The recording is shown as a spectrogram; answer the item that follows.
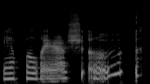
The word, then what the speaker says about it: Appalachia: I hear people pronounce it weirdly and I'm like, that's not how it's pronounced. It's Appalachia.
